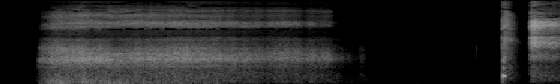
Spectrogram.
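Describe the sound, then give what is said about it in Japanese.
A long, soft, breathy exhale blown into the listener's ear lasts about four seconds, then silence, followed by two brief sharp puffs of air near the end. “実際のところは反対の耳もふーってしてほしいんですよね。こういう風に。”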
